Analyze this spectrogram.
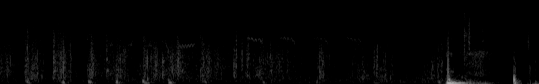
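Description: Footsteps run quickly through grass and brush.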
